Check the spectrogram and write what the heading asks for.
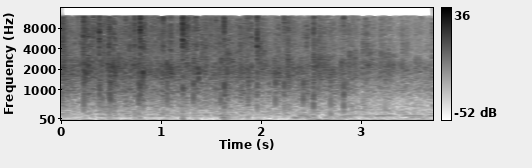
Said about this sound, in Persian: محبت کنید تشویقشون بکنید که یکم هوای جدید.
